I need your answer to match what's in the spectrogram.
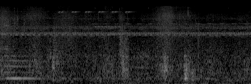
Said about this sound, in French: Arrête les sales moustiques, mes sabords.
